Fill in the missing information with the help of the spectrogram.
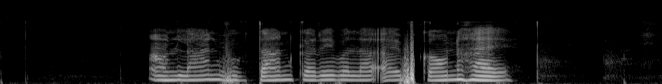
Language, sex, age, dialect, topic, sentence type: Magahi, female, 18-24, Central/Standard, banking, question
